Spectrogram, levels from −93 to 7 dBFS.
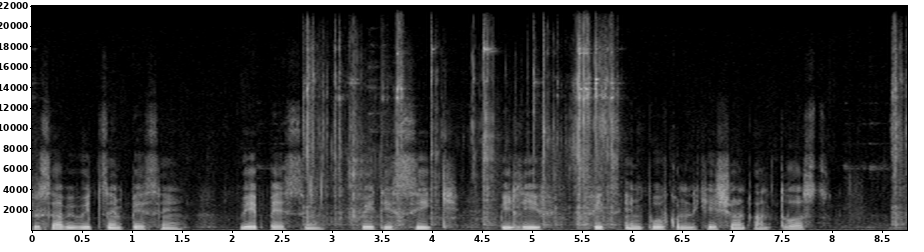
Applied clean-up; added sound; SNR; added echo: none; Coin (dropping); 14 dB; none.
